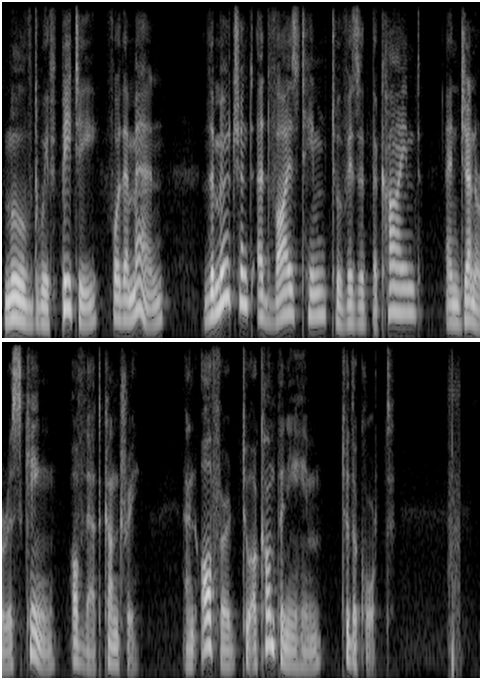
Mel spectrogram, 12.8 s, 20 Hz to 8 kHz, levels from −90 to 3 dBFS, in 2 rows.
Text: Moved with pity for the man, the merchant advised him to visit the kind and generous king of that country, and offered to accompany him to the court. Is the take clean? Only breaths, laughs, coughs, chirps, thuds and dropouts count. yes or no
no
